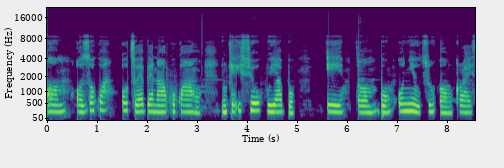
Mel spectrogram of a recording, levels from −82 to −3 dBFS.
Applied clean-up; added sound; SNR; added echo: neural mask model DeepFilterNet 3.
